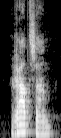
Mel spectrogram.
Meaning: advisable
- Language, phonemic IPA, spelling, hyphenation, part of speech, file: Dutch, /ˈraːt.saːm/, raadzaam, raad‧zaam, adjective, Nl-raadzaam.ogg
